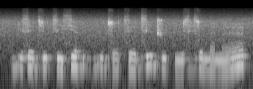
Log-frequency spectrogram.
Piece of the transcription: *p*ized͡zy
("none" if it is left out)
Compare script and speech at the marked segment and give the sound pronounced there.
b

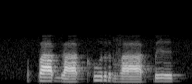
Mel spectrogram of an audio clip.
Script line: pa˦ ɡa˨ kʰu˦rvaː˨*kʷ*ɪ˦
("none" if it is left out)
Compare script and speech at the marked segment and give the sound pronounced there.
k͡p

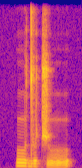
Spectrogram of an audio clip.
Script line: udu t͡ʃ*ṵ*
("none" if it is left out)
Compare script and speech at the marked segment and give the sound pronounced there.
ṵ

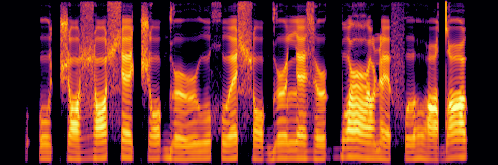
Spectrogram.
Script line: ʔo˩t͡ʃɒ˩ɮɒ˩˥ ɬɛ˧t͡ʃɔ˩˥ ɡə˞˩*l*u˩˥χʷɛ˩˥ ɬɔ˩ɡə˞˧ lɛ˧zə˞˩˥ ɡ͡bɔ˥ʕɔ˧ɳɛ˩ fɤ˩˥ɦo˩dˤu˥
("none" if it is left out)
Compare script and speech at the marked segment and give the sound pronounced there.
ɹ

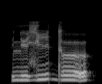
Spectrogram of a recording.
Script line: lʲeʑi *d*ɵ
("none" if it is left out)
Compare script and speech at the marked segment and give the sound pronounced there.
d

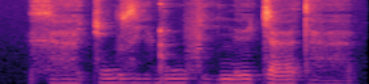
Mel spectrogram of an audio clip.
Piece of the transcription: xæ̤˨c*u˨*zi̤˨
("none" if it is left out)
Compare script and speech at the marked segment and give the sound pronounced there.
u˨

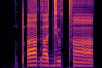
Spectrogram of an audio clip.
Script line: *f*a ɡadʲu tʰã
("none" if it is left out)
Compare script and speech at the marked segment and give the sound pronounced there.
pʼ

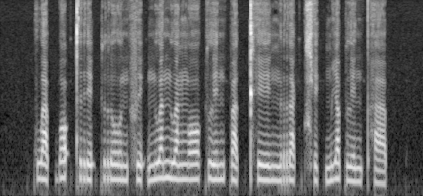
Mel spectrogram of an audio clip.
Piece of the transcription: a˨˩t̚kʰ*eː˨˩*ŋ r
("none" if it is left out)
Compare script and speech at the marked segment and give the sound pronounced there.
eː˧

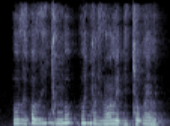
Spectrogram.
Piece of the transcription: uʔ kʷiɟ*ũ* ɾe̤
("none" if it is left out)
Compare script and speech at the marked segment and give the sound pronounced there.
ũ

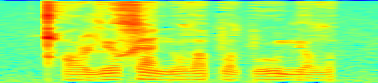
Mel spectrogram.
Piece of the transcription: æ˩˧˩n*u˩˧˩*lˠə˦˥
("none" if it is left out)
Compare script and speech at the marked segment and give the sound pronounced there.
u˩˧˩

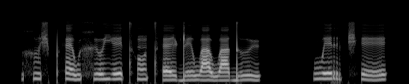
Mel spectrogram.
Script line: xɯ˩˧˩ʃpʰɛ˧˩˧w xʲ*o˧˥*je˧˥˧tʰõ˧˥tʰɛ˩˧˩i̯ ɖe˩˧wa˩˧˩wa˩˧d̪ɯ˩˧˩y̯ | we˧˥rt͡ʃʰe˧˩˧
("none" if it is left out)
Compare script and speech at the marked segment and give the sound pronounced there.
o˧˥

